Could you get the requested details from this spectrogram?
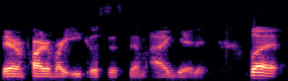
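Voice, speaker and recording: A man's voice: sits low, brisk, husky, narrow, tinny audio. A man co-hosting a casual podcast chat, laid-back and candid, with slangy talk and frequent laughter. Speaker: podcast co-host. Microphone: camera on a tripod.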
